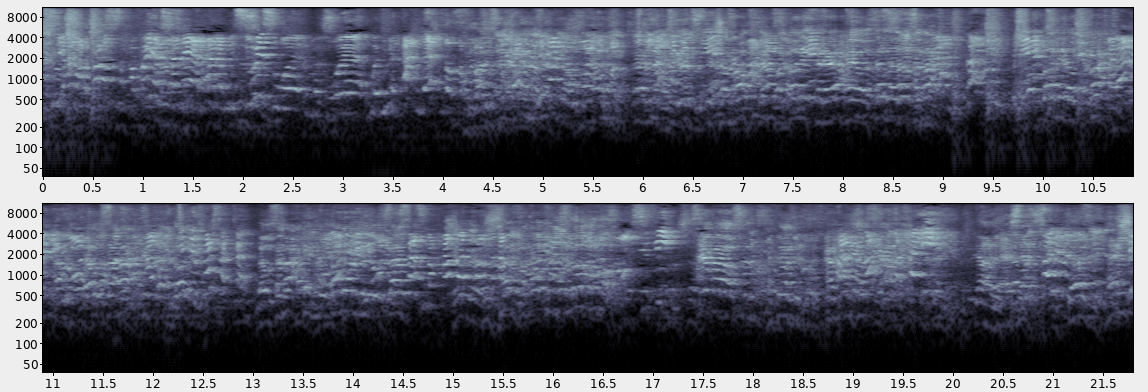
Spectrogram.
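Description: A young woman shouts angrily close by.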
